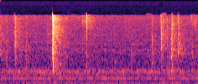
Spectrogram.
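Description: Keys clacking on a computer keyboard while writing HTML code, a handful of quiet, irregular taps close by with one sharper keystroke.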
